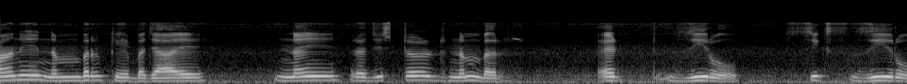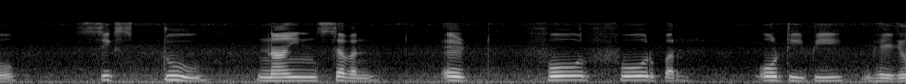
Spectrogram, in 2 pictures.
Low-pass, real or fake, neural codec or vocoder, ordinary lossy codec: 7.2 kHz; real; none; none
